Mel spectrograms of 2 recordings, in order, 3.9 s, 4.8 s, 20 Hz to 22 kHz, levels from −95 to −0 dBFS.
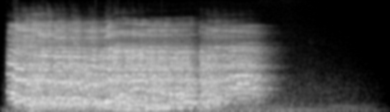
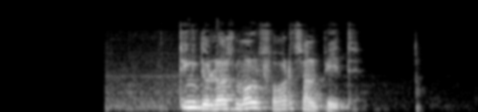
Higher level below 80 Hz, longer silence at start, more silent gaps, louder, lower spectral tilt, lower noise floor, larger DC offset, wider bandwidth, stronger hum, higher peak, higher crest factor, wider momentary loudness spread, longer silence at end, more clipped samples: first, -46 dBFS vs -62 dBFS; second, 0.05 s vs 1.8 s; neither; about the same, -12 LUFS vs -13 LUFS; second, -3 dB/octave vs -8.5 dB/octave; second, -60 dBFS vs under -90 dBFS; neither; first, 15.5 kHz vs 7.6 kHz; neither; about the same, 0 dBFS vs 0 dBFS; about the same, 14 dB vs 16 dB; second, 5 LU vs 12 LU; about the same, 1.2 s vs 1.3 s; neither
